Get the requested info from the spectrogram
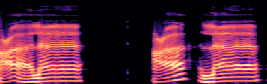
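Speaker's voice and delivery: আলা opened with a throat sound; very slow আলা from mid-throat; guttural ain. Shown as a demonstration. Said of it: "আইন হরফকে হলকের মধ্যখান থেকে উচ্চারণ করব".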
